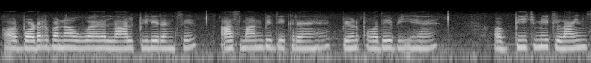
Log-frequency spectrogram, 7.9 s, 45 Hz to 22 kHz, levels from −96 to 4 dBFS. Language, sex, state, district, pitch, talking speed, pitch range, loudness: Hindi, female, Bihar, Jahanabad, 205 Hz, 175 wpm, 200-215 Hz, -19 LUFS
